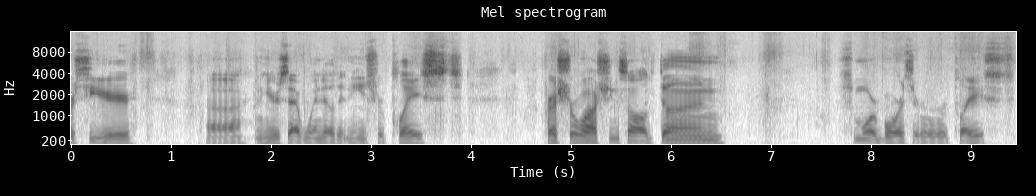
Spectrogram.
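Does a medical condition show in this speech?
No.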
